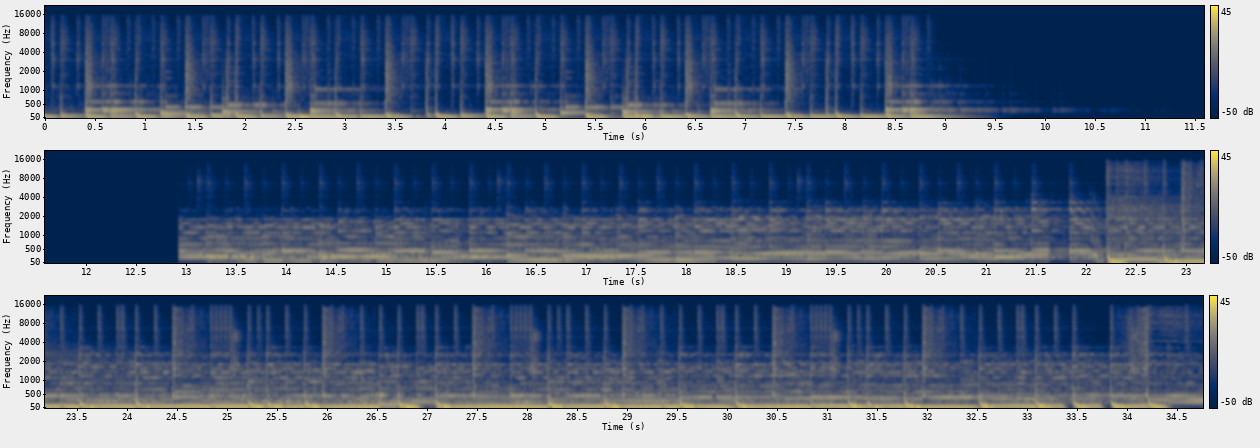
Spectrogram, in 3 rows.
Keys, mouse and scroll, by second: 1.9 g, 3.8 click, 6.7 scroll down 1, 6.9-9.4 middle drag, 9.9 alt+shift+click, 10.8 click, 11.5 g, 13.9 Tab, 14.4 click, 14.7 scroll up 1, 15.0-15.5 scroll down 2, 15.5-16.2 scroll up 2, 16.2 g, 17.7 click, 18.0-18.7 scroll up 1, 18.7 g, 21.6 click, 22.0-23.6 middle drag, 25.2 click, 25.8 click, 26.5 click, 27.5 Tab, 28.0 click, 28.8 s, 30.2 Tab, 30.9 click, 31.2-32.7 middle drag, 32.8 click, 33.4 Tab, 33.9 s.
